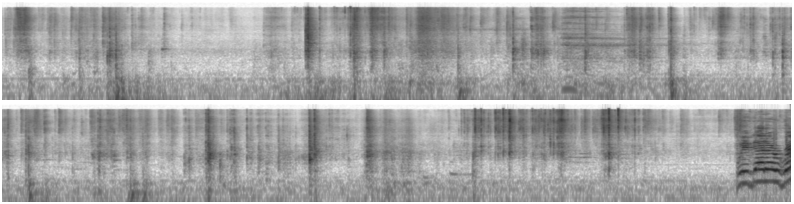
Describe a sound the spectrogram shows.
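Cardboard packs rustle and tap as hands handle them close by.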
